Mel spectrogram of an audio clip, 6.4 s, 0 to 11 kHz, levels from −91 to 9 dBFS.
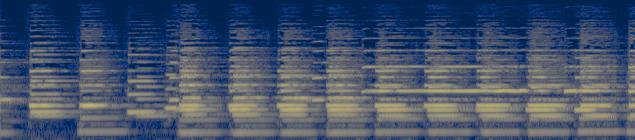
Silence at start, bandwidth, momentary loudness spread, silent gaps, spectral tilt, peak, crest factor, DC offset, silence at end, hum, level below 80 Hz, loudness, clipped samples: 0 s; 8.2 kHz; 6 LU; none; -4.5 dB/octave; -6 dBFS; 14 dB; under 0.1%; 0 s; none; -70 dBFS; -20 LUFS; under 0.1%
